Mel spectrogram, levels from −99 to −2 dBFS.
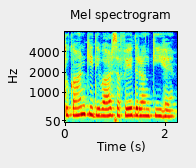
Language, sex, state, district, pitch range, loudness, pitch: Hindi, female, Jharkhand, Deoghar, 220-240 Hz, -12 LUFS, 230 Hz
